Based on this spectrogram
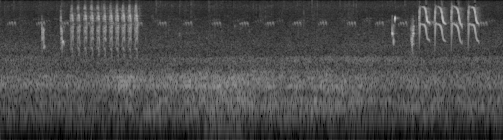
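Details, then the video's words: Marsh wren giving two songs: each opens with sharp notes and runs into a rapid rattling trill, the second made of looping, gurgling repeated notes; a faint high steady tone persists between them. "Marsh Wren - Song & Call"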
